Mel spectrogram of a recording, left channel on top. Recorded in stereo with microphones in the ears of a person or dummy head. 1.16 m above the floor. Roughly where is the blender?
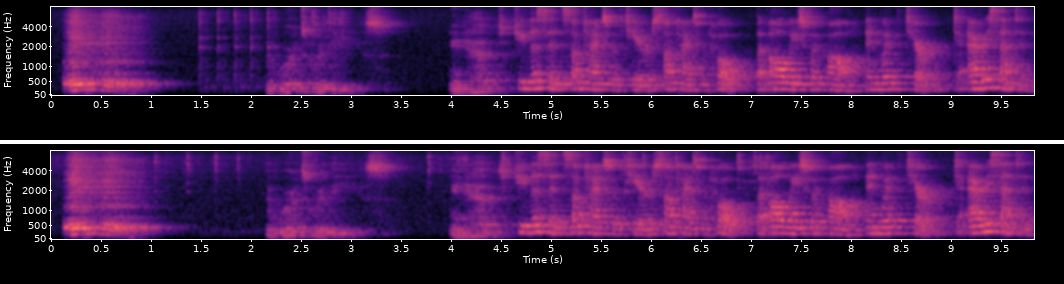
Left.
